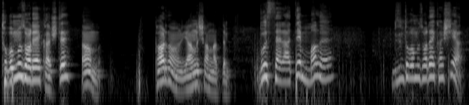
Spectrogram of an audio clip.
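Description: A man's voice: high voice, expressive, moderate pace, long pauses, a bit bright, a little hiss or hum. A teenage boy casually telling rambling, crude school stories while playing a mobile game, swearing often and checking in with his listeners. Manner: rambling, crude, swears a lot, keeps asking "right?". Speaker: gaming streamer. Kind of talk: casual storytelling over gameplay.

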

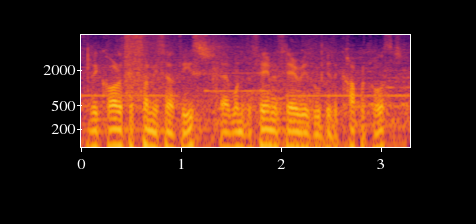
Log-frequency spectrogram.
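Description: A man's voice: sits low, fairly even intonation, very fast. A man in his sixties with an Irish accent, explaining things in an interview. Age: 60s. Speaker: crystal craftsman turned salesman. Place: indoors in a showroom. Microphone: lapel mic. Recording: music behind the voice.

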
